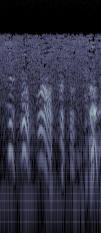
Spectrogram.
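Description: dog growling

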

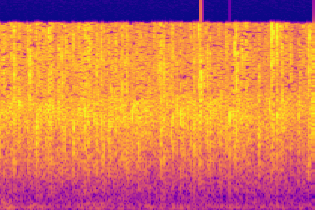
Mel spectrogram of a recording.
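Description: audience applauding

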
